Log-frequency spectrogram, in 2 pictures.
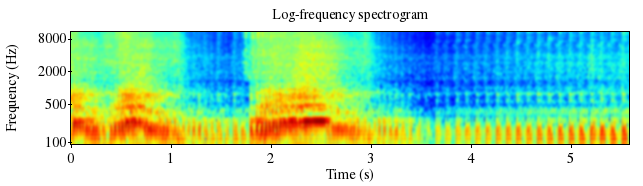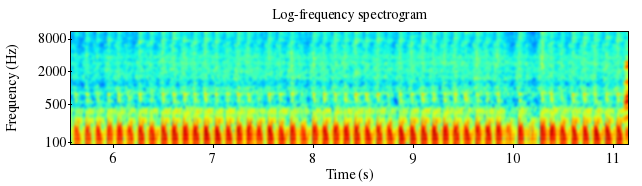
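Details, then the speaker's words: Small motorcycle at its first start-up check after replacing the ignition coil and reinstalling the spark plugs, idling with a steady even putter; no misfires heard. "it sounds good. I didn't hear any misfires."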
